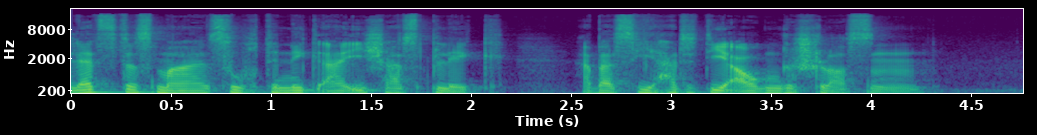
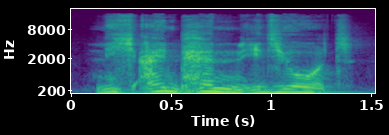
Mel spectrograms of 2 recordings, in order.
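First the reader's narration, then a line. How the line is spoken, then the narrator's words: Hiss. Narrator (German): zischte Colin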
